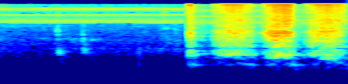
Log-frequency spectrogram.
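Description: Faint steady insect buzz, then about a second in a wooden-framed bow saw starts cutting a bamboo pole: loud rasping strokes at a quick, even pace of roughly three to four a second.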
